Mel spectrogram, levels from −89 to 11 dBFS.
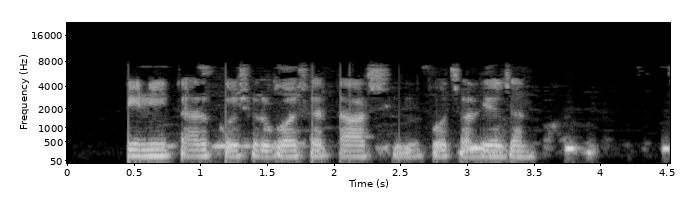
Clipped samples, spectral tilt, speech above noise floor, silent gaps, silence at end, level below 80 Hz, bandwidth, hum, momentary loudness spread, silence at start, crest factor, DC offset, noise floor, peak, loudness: under 0.1%; -6 dB/octave; 38 dB; none; 0 s; -46 dBFS; 7.6 kHz; none; 8 LU; 0.45 s; 14 dB; under 0.1%; -53 dBFS; -2 dBFS; -15 LUFS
